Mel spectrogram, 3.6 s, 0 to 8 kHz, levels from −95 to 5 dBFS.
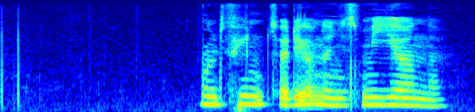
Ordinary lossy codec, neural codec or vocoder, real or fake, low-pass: AAC, 32 kbps; none; real; 7.2 kHz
